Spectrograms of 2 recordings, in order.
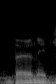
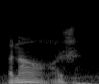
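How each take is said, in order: First: The name is said with a plain accent. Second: The name is said with a posh accent. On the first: "Burnage is how you pronounce it" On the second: "If you're posh"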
